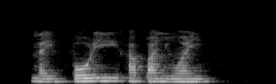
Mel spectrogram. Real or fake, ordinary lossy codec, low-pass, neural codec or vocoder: real; MP3, 24 kbps; 7.2 kHz; none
